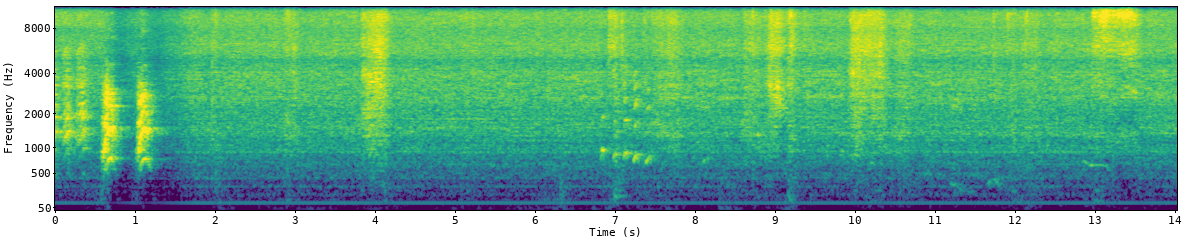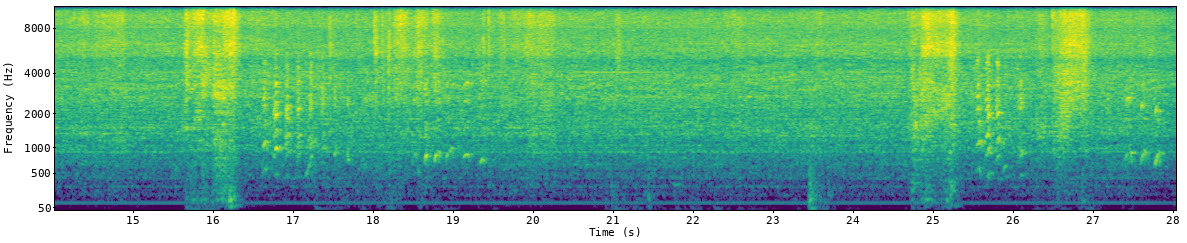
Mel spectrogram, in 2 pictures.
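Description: A vacuum cleaner running with a steady hum and suction hiss, while a dog barks at its wand again and again, loudest twice about a second in.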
